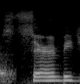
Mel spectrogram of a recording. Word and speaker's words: Serenbe: So, we're going to talk to him about that based in Serenbe, Georgia. Did I say that right? – You got it, Joe. Serenbe, Georgia.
